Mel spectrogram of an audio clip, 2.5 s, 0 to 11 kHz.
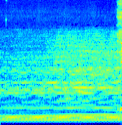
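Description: Charvel 375 Deluxe electric guitar sounding through an amplifier with its volume turned up and the strings left untouched: a loud, steady, sustained drone of amplified ringing and hum.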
